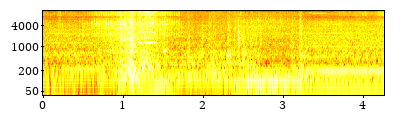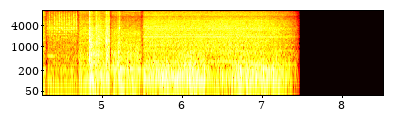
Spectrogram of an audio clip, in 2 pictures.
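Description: A wheelie bin bangs and clatters as a truck's lifter tips it.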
